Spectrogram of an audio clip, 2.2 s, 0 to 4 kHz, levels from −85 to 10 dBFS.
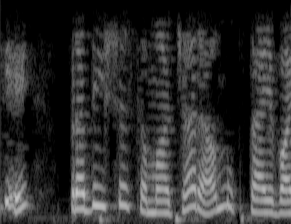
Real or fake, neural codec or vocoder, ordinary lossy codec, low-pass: real; none; Opus, 32 kbps; 3.6 kHz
